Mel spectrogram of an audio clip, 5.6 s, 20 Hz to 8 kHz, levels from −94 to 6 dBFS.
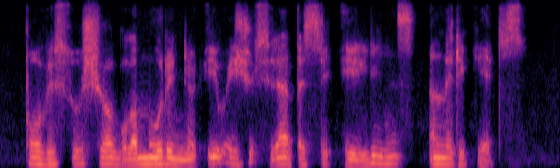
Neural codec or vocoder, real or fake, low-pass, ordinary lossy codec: codec, 24 kHz, 1 kbps, SNAC; fake; 7.2 kHz; Opus, 16 kbps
